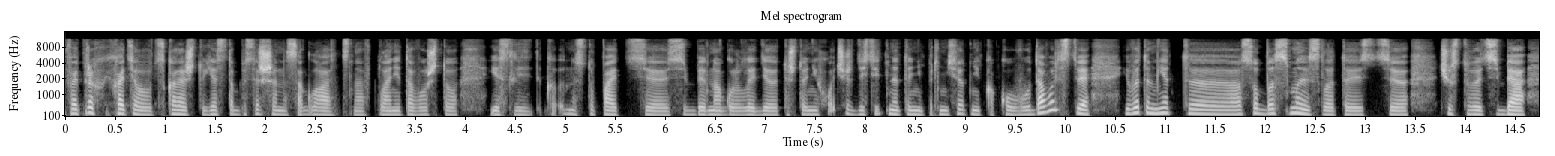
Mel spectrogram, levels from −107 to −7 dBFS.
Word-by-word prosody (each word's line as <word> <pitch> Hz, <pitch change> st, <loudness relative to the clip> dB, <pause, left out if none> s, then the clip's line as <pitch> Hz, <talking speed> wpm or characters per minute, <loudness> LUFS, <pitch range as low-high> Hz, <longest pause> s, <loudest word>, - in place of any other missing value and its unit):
во-первых, 210 Hz, +3 st, 0 dB
х -, -, -13 dB
хотела 185 Hz, -5 st, 0 dB
вот 155 Hz, -, -11 dB
сказать, 170 Hz, -3 st, +2 dB
что 155 Hz, -, +3 dB
я 170 Hz, +2 st, -4 dB
с -, -, -1 dB
тобой 170 Hz, -1 st, -8 dB
совершенно 170 Hz, -3 st, +7 dB
согласна 150 Hz, -1 st, -1 dB
в -, -, -18 dB
плане 155 Hz, 0 st, -4 dB
того, 160 Hz, +1 st, -5 dB
что 155 Hz, 0 st, +3 dB, 0.3 s
если 155 Hz, -1 st, -4 dB
ка -, -, -10 dB
наступать, 170 Hz, -3 st, -3 dB
э, 150 Hz, -2 st, -3 dB
себе 155 Hz, +2 st, -1 dB
на 155 Hz, -1 st, -2 dB
горло 155 Hz, 0 st, -6 dB
и 155 Hz, -, 0 dB
делать 155 Hz, 0 st, -4 dB
то, -, -, -9 dB
что 165 Hz, -, +3 dB
не 165 Hz, 0 st, -6 dB
хочешь, 190 Hz, +2 st, 0 dB
действительно, 165 Hz, +2 st, -4 dB
это 165 Hz, 0 st, -7 dB
не 165 Hz, -1 st, -5 dB
принесёт 165 Hz, +4 st, -4 dB
никакого 160 Hz, 0 st, -8 dB
удовольствия, 220 Hz, -, +2 dB, 0.3 s
и 200 Hz, -, -6 dB
в 200 Hz, -, -6 dB
этом 235 Hz, -3 st, 0 dB
нет, 220 Hz, +2 st, -2 dB, 0.2 s
э, 175 Hz, -3 st, -1 dB
особого 195 Hz, +2 st, +1 dB
смысла. 185 Hz, -7 st, +3 dB
То 160 Hz, -, -7 dB
есть, 155 Hz, 0 st, -1 dB
э, 155 Hz, -1 st, -1 dB, 0.3 s
чувствовать 170 Hz, -3 st, +2 dB
себя 165 Hz, -1 st, +6 dB
165 Hz, 185 wpm, -26 LUFS, 155-180 Hz, 0.3 s, совершенно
